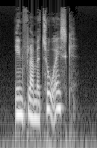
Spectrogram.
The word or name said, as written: inflammatorisk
